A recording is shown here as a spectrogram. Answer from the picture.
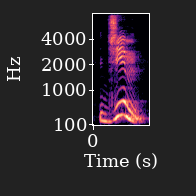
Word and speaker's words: gym: जिम, GYM, जिम, जी के बाद वाई उच्चारण ज, हो गया जिम।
